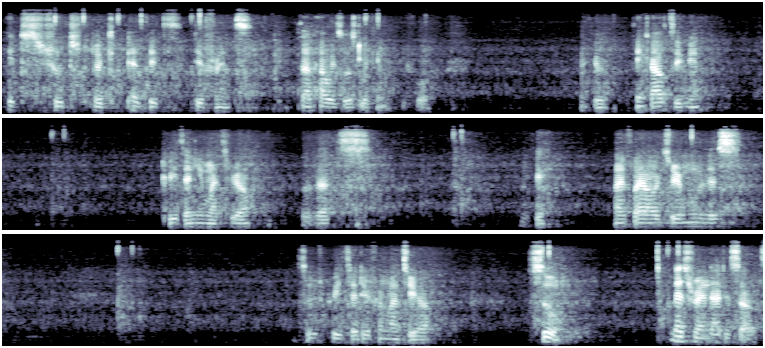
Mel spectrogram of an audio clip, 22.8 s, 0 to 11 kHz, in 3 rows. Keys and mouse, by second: 0.3 middle click, 1.1 click, 1.7 click, 3.5 click, 4.6 ctrl+z, 4.9 ctrl+z, 5.3 ctrl+z, 5.8 ctrl+z, 6.2 ctrl+z, 6.8 ctrl+z, 7.3 ctrl+z, 10.6 ctrl+z, 14.1 drag, 16.2 click, 20.4 click, 21.7-22.8 drag.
